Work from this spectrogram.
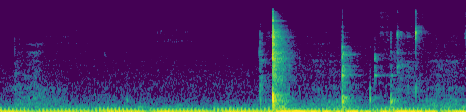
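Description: A cat purrs steadily and close up, a low rhythmic rumble with a few faint clicks and taps on top of it.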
